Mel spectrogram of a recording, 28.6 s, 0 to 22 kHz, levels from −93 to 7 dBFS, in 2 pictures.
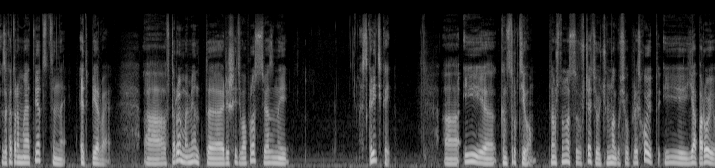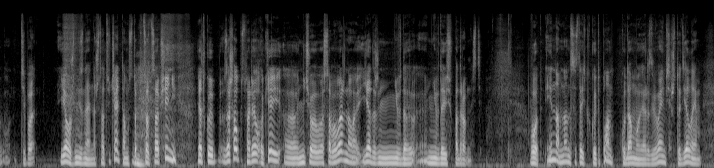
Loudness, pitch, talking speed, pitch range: -23 LUFS, 125 Hz, 145 wpm, 110-150 Hz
